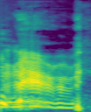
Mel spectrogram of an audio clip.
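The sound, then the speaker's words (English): A person's voice imitates the growly noise of the character Yennefer from The Witcher: one sustained, rough, throaty rumble lasting most of a second, fairly loud, then a brief breathy sound at the end. “I can't make that growly noise, otherwise I would.”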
